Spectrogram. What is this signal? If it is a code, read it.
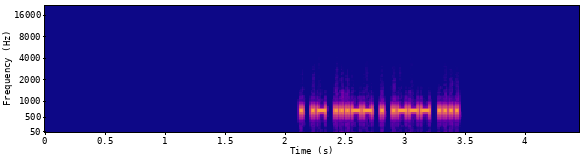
Morse code, heard as a keyed tone, about 51 wpm, 700 Hz. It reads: EA3EJH
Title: DXCC-100 Call Signs - 6 Characters - 50wpm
